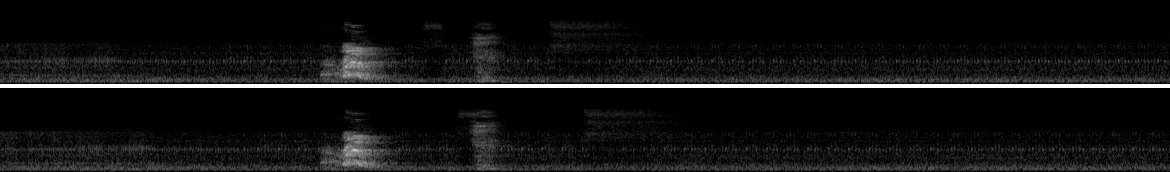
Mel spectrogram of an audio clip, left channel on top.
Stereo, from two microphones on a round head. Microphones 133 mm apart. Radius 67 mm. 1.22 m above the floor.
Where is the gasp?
20° right (ahead or behind), 0.7 m.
